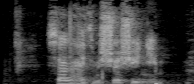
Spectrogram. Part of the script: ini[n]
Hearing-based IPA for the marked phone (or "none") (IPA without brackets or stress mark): m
